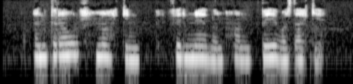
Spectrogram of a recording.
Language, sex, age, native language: Icelandic, male, 11, Icelandic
